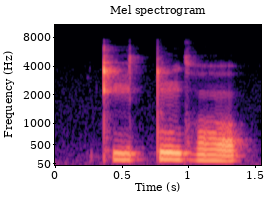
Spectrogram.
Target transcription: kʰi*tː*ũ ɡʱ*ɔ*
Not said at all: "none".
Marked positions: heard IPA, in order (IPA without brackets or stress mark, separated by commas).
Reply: tː, ɔ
